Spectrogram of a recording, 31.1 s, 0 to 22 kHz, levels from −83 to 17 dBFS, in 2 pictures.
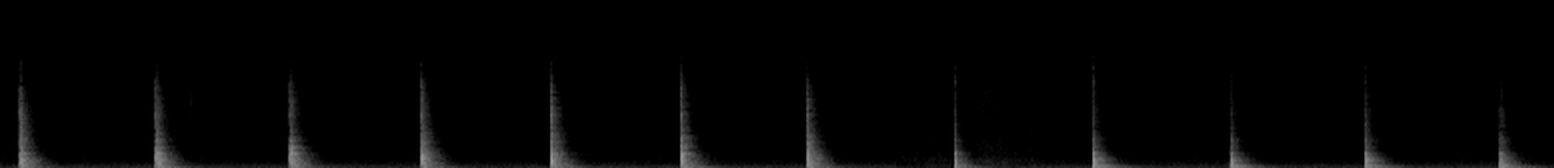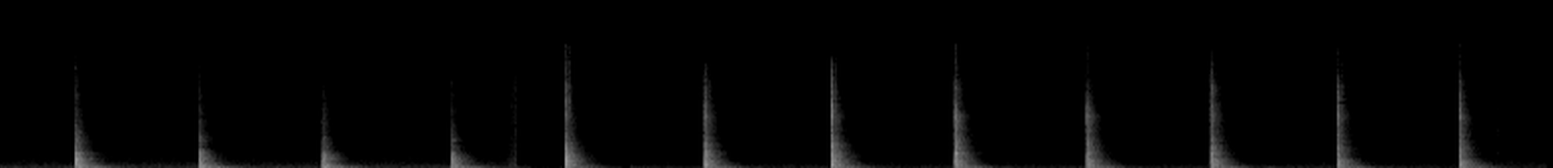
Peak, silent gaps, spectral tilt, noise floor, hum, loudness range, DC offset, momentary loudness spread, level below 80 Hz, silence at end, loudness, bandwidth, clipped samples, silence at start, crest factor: -8 dBFS; none; -3.5 dB/octave; -76 dBFS; none; 6 LU; under 0.1%; 21 LU; -68 dBFS; 0.7 s; -37 LUFS; 16 kHz; under 0.1%; 0.2 s; 34 dB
